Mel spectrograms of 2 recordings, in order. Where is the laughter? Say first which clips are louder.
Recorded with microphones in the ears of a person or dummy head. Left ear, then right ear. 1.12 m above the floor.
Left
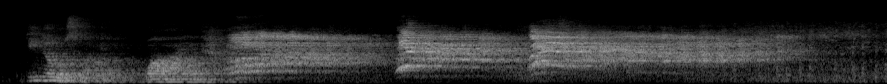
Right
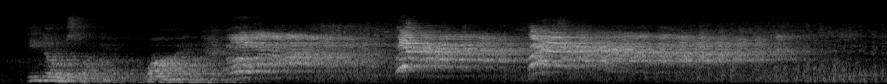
Right 2 dB; 5° right (ahead or behind), 0.8 m.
